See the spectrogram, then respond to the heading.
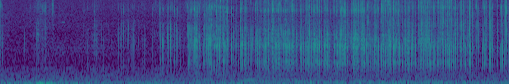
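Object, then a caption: Silicone scrubber pad with soft bristles. Fingertips scratch and rub across the soft bristles of a small, flat, solid, round blue silicone scrubbing pad held in one hand. Sparse crackling scratches at first quickly thicken into a dense, steady rustling texture over a constant low rumble. The sound stays quiet and even throughout.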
